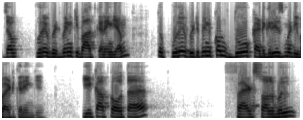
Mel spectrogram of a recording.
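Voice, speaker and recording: A man's voice: on the high side, no room sound. Man teaching a live online class. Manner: repeats key terms as questions to students, mixes Hindi and English. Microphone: phone.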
